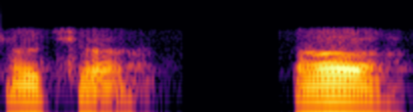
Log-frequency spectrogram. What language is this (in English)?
Maithili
